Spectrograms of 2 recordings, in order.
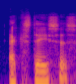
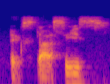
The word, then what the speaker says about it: Ekstasis: I think it's a Greek word, and I think it's supposed to be like Ekstasis, but okay, we're never going to say it like that.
